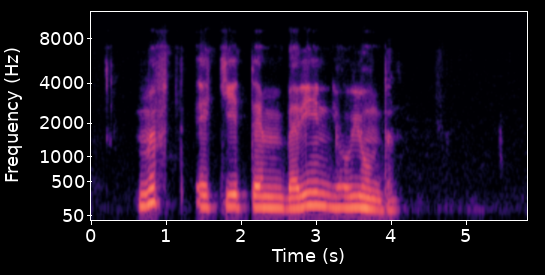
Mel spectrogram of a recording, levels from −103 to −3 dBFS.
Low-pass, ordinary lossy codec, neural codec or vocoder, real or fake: 7.2 kHz; Opus, 16 kbps; none; real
